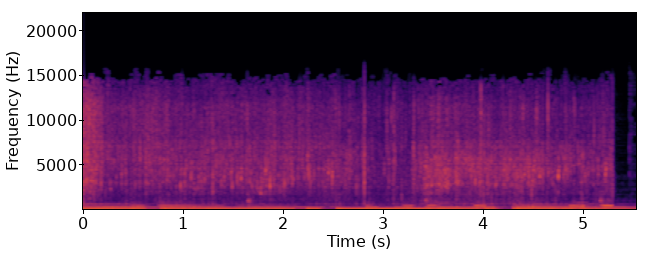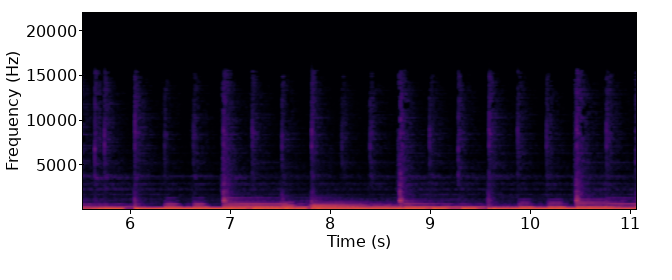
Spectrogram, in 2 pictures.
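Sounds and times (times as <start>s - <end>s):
vegetables sizzling in hot oil: 0.0s - 5.3s
background music: 0.0s - 11.0s.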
